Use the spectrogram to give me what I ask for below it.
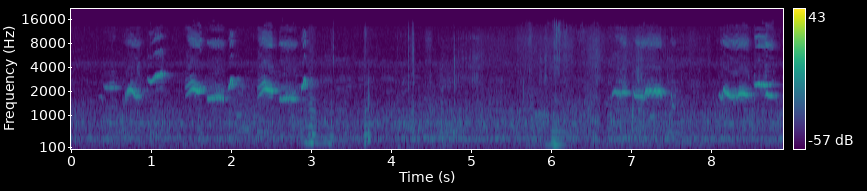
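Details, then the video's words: A common blackbird sings a calm, unhurried evening song of mellow, fluted warbling phrases ending in thin, high twitters, with a quiet pause midway, over a low steady hum; mosquitoes, a goldfinch and a sparrow may be heard. "Чёрный дрозд вечерняя песня!"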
